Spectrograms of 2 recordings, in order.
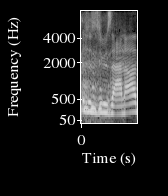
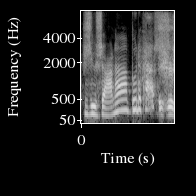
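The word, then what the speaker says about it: Zsuzsanna Budapest: pronounce her full name I've been calling her zuan this whole time and and you taught me that it's xan budapes Zan yeah like again that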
